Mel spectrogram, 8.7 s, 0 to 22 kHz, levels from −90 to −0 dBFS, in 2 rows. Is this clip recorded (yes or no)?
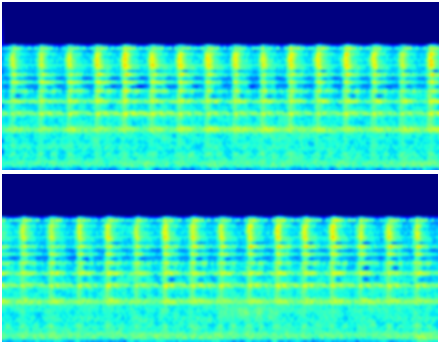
no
